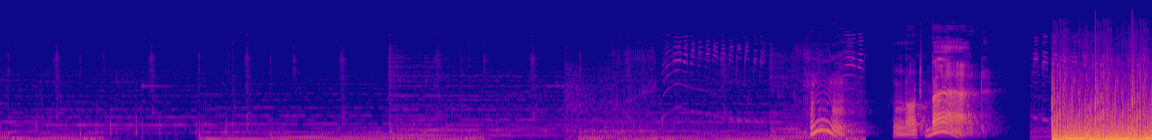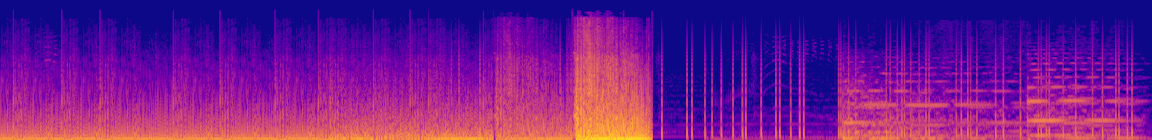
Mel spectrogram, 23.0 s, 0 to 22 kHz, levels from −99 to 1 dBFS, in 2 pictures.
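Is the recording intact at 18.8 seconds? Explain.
No. At 18.8 seconds the audio sits inside a train of clicks running from 16.04 to 22.86 s. Short pulses of much the same shape arrive about 10 times a second at an uneven spacing, roughly seventy in all, peaking at about the level of the signal itself. The likely cause is interference from nearby equipment or a faulty connection or power supply. It is heard as ticking that continues through the pauses. That sets it apart from clipping, which follows the sound's own peaks, or dropouts, which cut gaps into the sound rather than adding pulses.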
